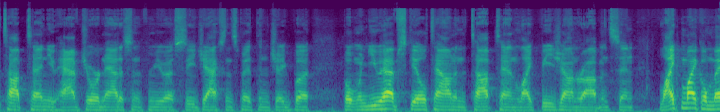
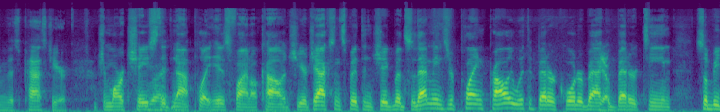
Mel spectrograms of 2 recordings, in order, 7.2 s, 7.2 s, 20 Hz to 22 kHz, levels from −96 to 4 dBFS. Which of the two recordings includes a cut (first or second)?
second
